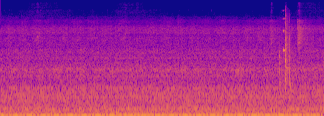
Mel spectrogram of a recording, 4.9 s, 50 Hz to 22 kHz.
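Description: Heavy intermodal freight train climbing the Talbotton grade in Run 8 Train Simulator, a steady rumbling drone with dense low engine throb and a brief high squeal near the end, without talk.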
